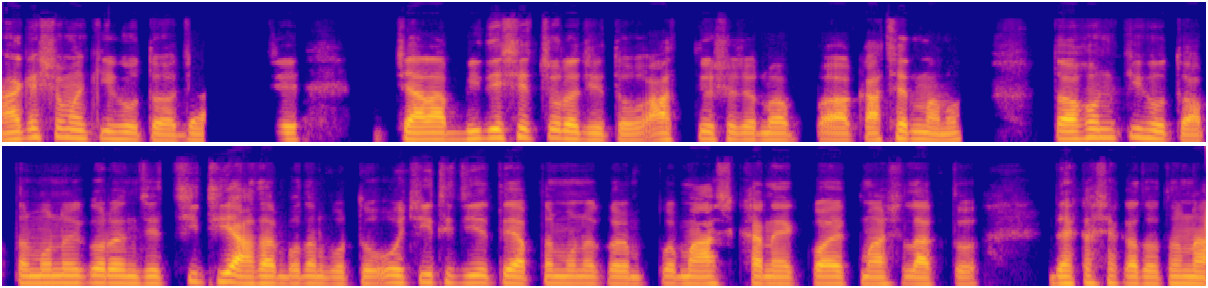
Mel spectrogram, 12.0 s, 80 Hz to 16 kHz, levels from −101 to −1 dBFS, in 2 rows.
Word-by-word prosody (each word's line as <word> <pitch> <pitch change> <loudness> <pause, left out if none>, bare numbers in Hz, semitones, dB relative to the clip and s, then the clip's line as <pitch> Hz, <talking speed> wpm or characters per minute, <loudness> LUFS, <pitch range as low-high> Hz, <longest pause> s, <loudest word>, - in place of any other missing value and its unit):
আগের 145 +7 +2
সময়ে 170 -4 0
কী 150 - -3
হতো? 130 -2 -3 0.2
যারা 120 -1 -4 0.3
যে 135 - -1 0.6
যারা 135 -1 +8
বিদেশে 165 +3 +2
চলে 160 -3 +3
যেত 125 - -4 0.2
আত্মীয়-স্বজন 135 0 -4
বা - - +3 0.2
পা - - +1 0.2
কাছের 140 +4 +3
মানুষ, 125 +1 -1 0.5
তখন 155 +4 +5
কী 185 - -5
হতো? 150 - -1
আপনার 145 - -3
মনে 145 0 +1
করেন 145 -1 +3
যে 140 - 0
চিঠি 170 -1 -7
আদান-প্রদান 135 0 +1
করতো। 130 +1 -6
ওই 150 - +2
চিঠি 160 -1 -4
যেতে 145 -1 -1
আপনার 140 +2 -5
মনে 135 0 -2
করেন 135 -1 -1
প - - -39 0.2
মাসখানেক 135 0 +1
কয়েক 135 -2 +4
মাস 130 0 0
লাগতো। 125 +1 0 0.5
দেখা-সাক্ষাৎ 140 0 -1
হতো 135 +1 -4
না। 130 - +4
140 Hz, 195 wpm, -23 LUFS, 130-150 Hz, 0.6 s, যারা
